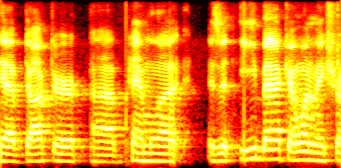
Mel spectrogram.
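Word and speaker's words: Eibeck: Pamela, is it Ebeck? I want to make sure I'm not mispronouncing. Ibeck, the E is silent.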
